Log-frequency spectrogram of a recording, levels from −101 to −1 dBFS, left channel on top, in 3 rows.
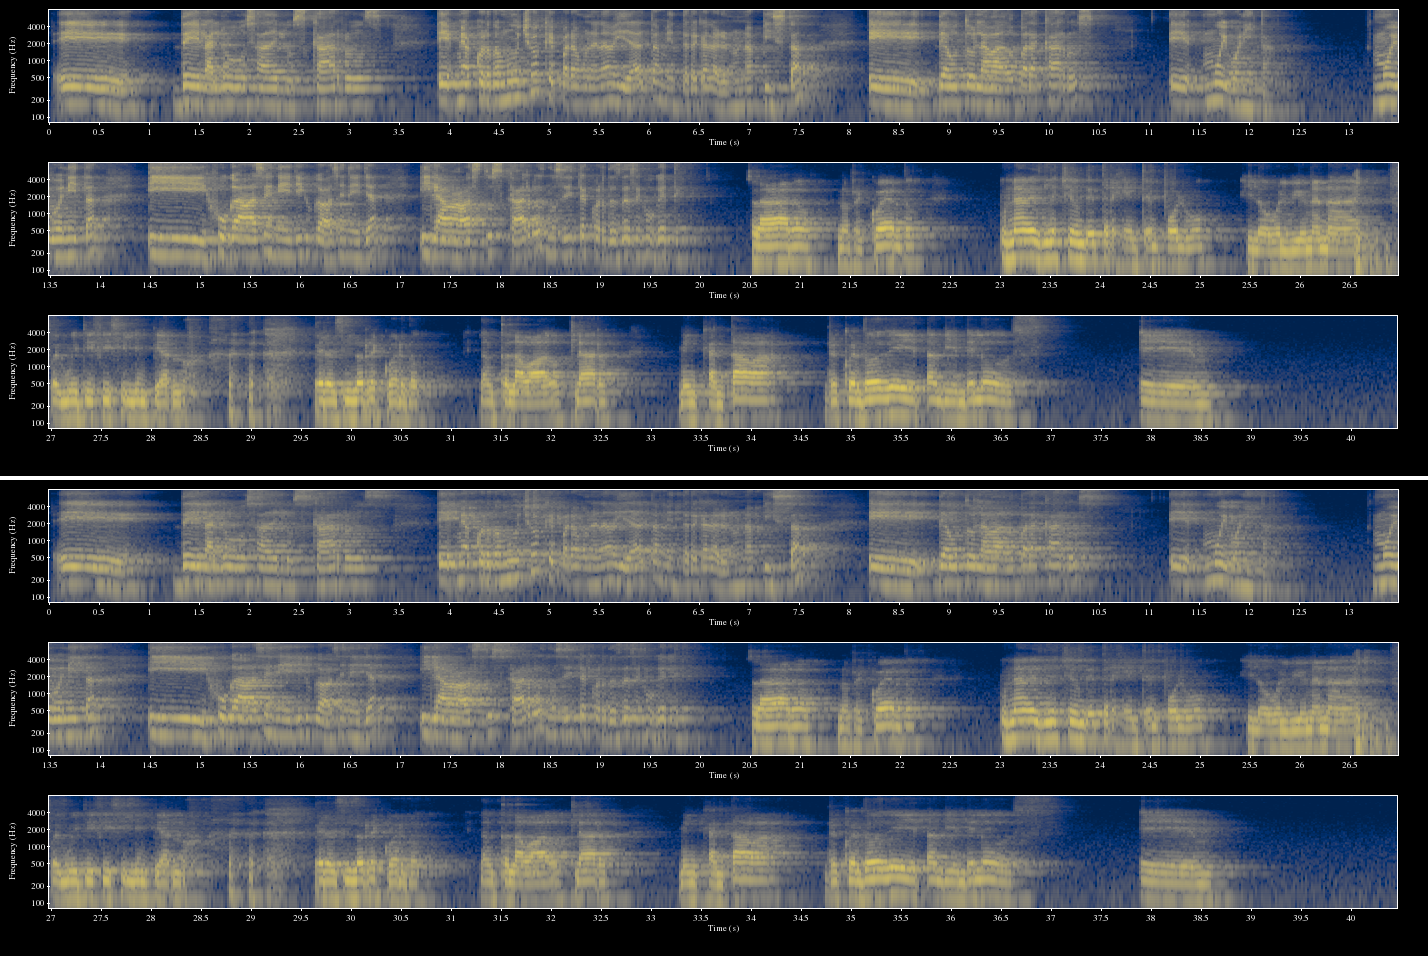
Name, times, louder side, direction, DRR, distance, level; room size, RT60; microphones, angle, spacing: voice 1, 0.1-0.8 1.2-10.4 11.2-12.3 13.2-19.8 26.5-26.6, left 4 dB, 70° left, 7 dB, 3.4 m, -29 dB
voice 2, 20.5-22.2 23.0-25.1 25.4-26.6 27.0-30.7 31.3-32.6 33.3-34.3 34.7-36.9 37.9-38.6, left 3 dB, 90° left, 7 dB, 1.4 m, -25 dB
27.5 x 25.5 x 5.0 m, 1.0 s
head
